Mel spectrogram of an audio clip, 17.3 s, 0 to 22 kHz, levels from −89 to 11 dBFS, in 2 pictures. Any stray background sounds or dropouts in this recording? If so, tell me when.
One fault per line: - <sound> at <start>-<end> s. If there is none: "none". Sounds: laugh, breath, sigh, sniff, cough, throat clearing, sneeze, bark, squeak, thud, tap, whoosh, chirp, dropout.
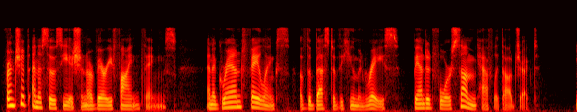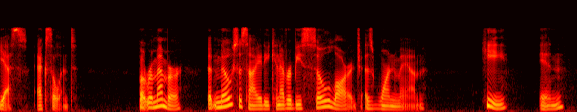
none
